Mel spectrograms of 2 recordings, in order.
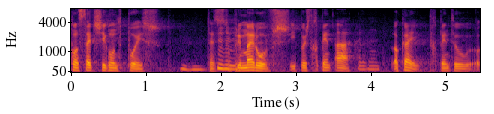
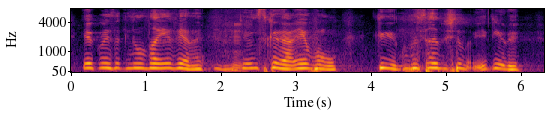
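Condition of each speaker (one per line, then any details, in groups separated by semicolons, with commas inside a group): No condition
Cerebral palsy; wheelchair user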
